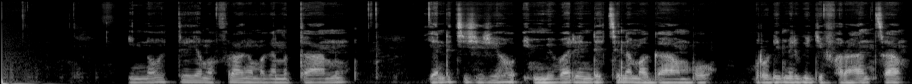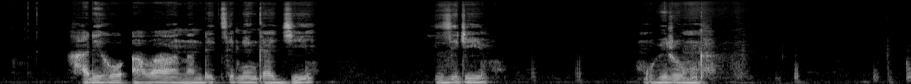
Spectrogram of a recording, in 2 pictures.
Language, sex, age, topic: Kinyarwanda, male, 18-24, finance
